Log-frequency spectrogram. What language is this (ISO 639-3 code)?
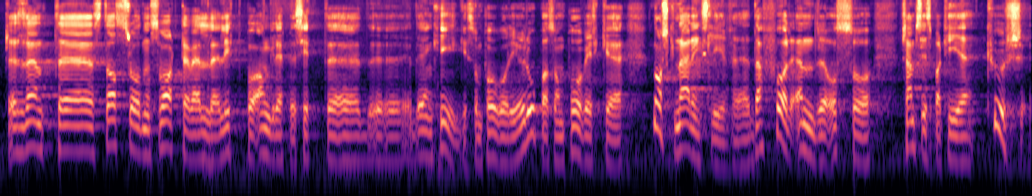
nor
